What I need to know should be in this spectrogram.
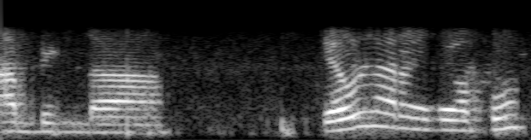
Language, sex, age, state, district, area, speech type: Tamil, female, 30-45, Tamil Nadu, Tiruvallur, urban, conversation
